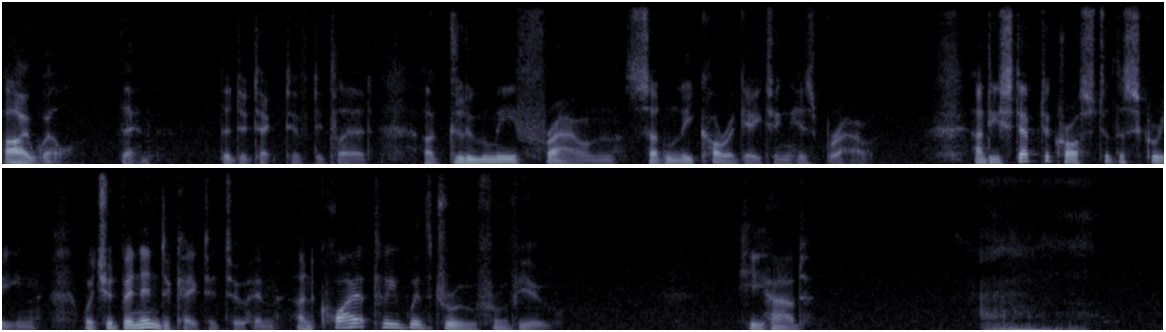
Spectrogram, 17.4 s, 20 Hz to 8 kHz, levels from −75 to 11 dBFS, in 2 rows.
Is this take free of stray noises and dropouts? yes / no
no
